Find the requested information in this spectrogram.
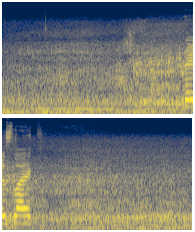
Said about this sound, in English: Oh, there's a helicopter. There is a life flight helicopter going overhead. Sorry, everybody. I do these while I walk around my neighborhood, so I am exposed to the elements. So that was a helicopter.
